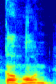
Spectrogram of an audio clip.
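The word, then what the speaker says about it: cajón: हाँ, इसको हम बोलते हैं काहन। इसकी स्पेलिंग CAJON है, लेकिन इसका प्रोनाउंसिएशन है काहन।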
